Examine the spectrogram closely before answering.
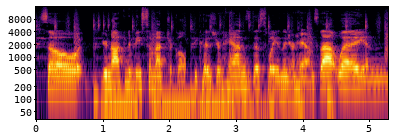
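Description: Clear music plays in the background. The talking keeps a moderate pace. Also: woman. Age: 50s. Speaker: life and relationship coach; relationship coach. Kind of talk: casual talk to camera. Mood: amused, relaxed. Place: home room. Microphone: phone near.

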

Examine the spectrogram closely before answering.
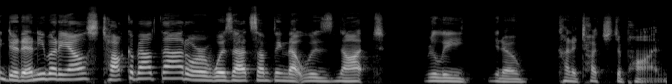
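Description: A woman talks at a moderate pace with very wide pitch swings. The background is quiet. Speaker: podcast host. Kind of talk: casual chat and interview. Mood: curious, conversational. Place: home room.

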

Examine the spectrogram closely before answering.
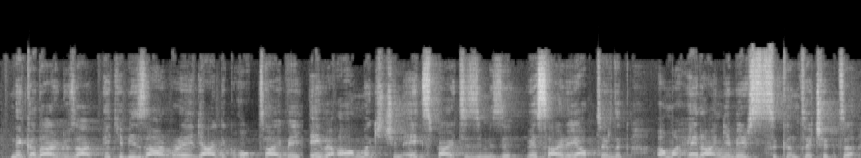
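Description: Over light background noise, a woman talks at a moderate pace with a high pitch and very wide pitch swings. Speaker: TV program interviewer. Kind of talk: interview. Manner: formal. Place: office. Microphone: lapel.

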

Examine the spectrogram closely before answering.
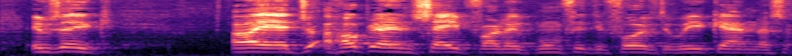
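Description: A man speaks with an Irish accent. He talks at a very fast pace. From Ireland. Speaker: MMA fighter. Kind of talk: casual chat. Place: home room. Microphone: studio mic.

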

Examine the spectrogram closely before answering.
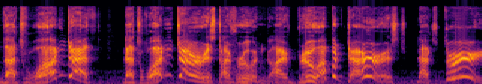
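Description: A put-on character voice moves at a fairly slow pace. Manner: jokey, silly.

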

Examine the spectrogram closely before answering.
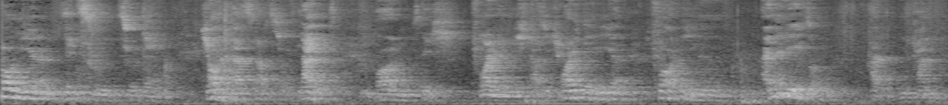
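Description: Strong room echo and light background noise surround a man who speaks at a very slow pace with long, frequent pauses and lively intonation. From Berlin. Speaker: actor. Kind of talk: speech to a live reading audience. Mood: warm, lightly humorous. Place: hall. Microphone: camera far.

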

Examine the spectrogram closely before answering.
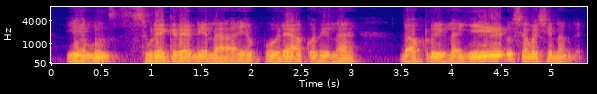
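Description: Dark and mellow in tone, a man's voice sits at a medium pitch with ordinary pitch variation. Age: 30s. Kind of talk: personal vlog, life story. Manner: halting.

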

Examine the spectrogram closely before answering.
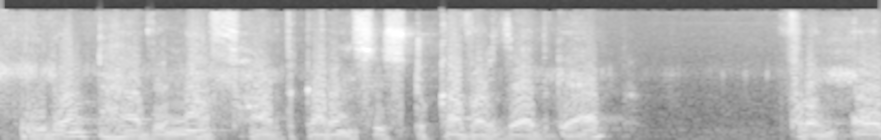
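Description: A man talks at a moderate pace with very even loudness and ordinary pitch variation. Light background noise is present. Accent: Arabic. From Egypt. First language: Arabic. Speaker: business leader; guest. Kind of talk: TV panel discussion. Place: studio.

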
